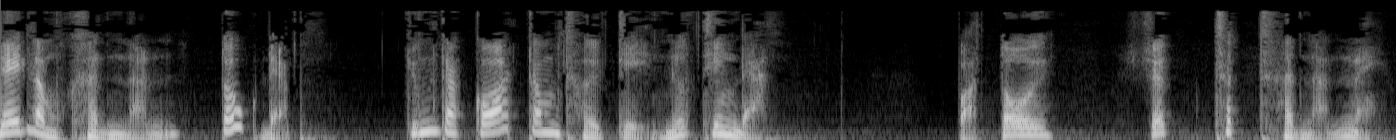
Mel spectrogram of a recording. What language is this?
Vietnamese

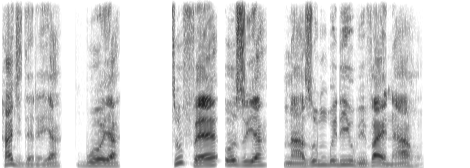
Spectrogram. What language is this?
Igbo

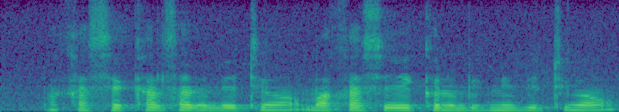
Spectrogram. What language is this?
Bodo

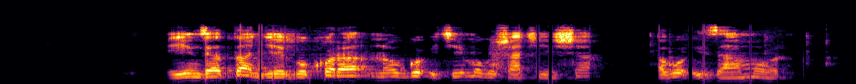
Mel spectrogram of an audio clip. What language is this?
Kinyarwanda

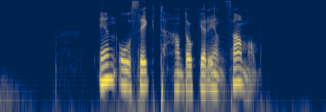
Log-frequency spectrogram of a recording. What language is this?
Swedish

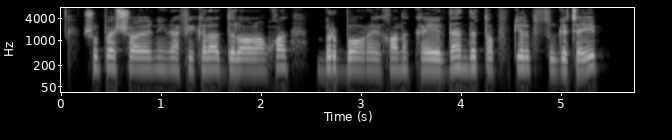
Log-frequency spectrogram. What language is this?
Uzbek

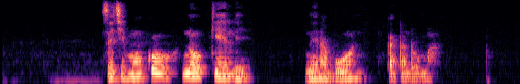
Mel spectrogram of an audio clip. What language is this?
Luo (Kenya and Tanzania)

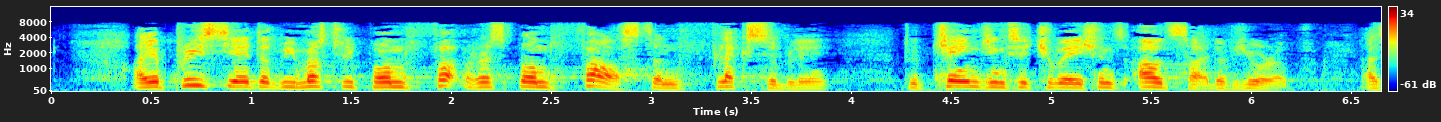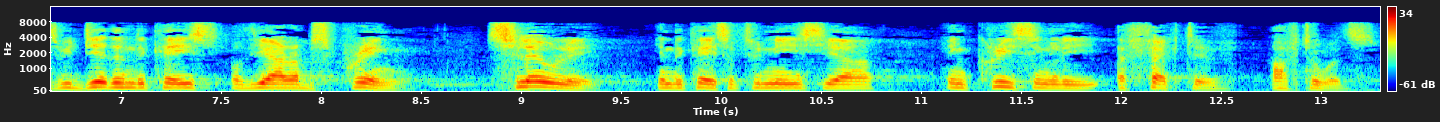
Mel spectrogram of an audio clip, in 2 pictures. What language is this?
English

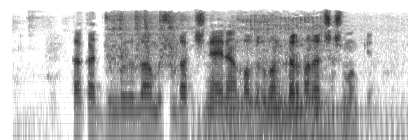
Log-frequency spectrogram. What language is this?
Uyghur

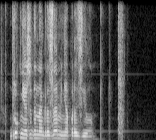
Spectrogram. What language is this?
Russian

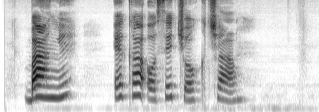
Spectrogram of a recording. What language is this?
Luo (Kenya and Tanzania)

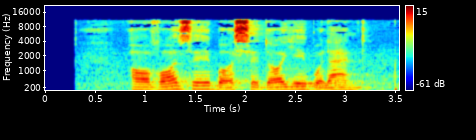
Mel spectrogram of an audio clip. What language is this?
Persian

